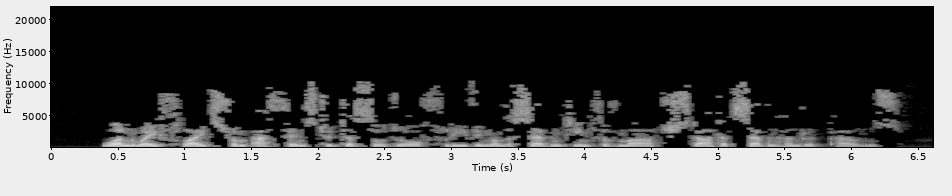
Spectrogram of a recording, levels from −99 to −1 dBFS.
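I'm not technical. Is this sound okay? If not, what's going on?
No, it isn't quite okay. All the way through the speech, the sound is watery and swirly, as if heard through moving water, with metallic chirps on s sounds and soft, smeared starts to syllables. Nothing above about 10.3 kHz gets through, so it also sounds dull. This is likely heavy MP3 compression: squeezed very hard, the file drops the quietest details, which flicker on and off, and trims away the highest frequencies altogether.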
